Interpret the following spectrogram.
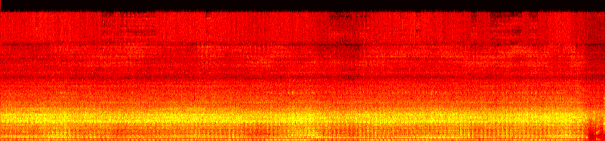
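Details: Tool steel hand-turned on a woodwork lathe at its slowest of three speeds with a custom diamond-profile cutting tool: steady motor hum with light scraping hiss, smooth cut, no chatter; normal lathe cutting.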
